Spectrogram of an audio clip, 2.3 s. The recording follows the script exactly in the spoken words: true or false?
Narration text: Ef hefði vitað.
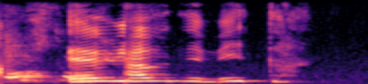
true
